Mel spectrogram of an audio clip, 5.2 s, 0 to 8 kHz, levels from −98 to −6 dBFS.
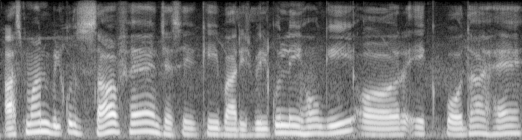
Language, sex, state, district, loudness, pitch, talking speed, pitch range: Hindi, male, Delhi, New Delhi, -16 LUFS, 145 Hz, 160 wpm, 130-165 Hz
